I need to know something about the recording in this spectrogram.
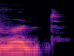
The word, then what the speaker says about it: Röntgen: Oh yeah, it is Runt. Runt or Runt. It's more like, it's a long O for the umlaut O.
